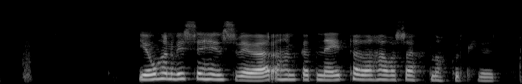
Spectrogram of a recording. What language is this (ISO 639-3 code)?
isl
